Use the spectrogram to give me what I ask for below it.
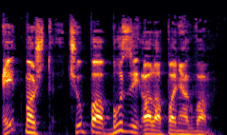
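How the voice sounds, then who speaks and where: Man putting on a jolly bartender, a bit higher, brisk and joking. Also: sing-song, darkish tone, husky. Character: sweaty, cheerful male bartender. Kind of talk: audiobook character voice.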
